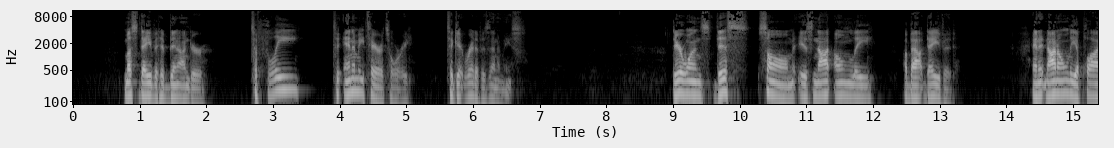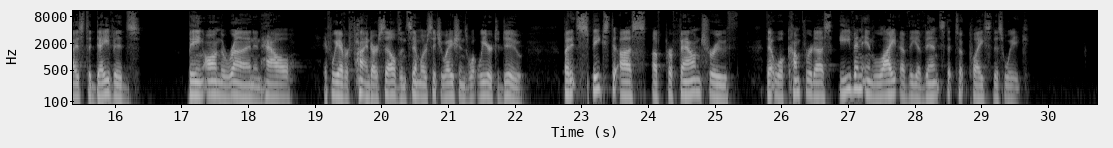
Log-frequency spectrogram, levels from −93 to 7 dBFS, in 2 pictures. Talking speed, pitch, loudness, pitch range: 145 wpm, 130 Hz, -31 LUFS, 120-140 Hz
